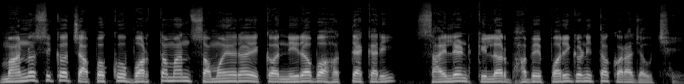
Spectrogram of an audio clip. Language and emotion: Odia, neutral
